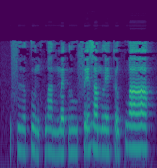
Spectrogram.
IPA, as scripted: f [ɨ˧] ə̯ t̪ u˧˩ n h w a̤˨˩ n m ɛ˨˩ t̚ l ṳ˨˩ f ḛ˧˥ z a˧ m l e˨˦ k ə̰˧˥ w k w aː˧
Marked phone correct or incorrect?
incorrect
